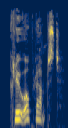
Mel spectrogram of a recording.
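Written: kløverblomst

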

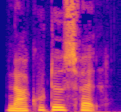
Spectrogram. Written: narkodødsfald

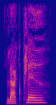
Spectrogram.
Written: lakplade

